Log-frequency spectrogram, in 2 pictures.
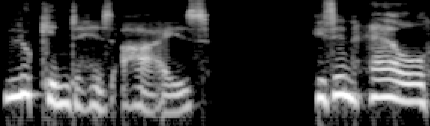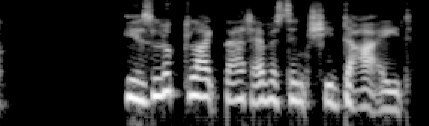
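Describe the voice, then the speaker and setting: Woman reader doing a harsh, cold older housekeeper; low, slow and accusing, dry close sound. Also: lively intonation, darkish tone, slightly rough, dry recording.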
